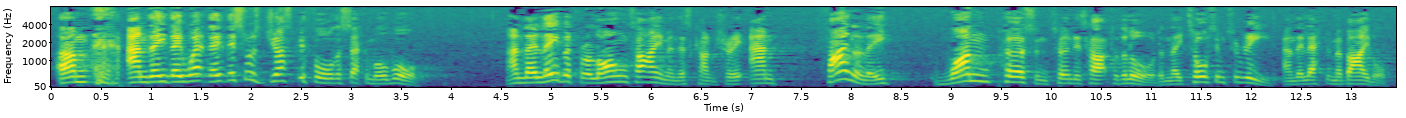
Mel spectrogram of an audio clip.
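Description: A middle-aged man preaching a sermon in a church, earnest and emphatic, swinging between loud and hushed. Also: a little high, lively intonation, moderate pace, slightly rough. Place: church hall. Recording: long hall reverb.

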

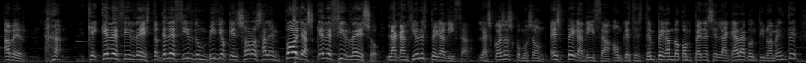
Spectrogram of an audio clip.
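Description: High-pitched young Spanish man, animated. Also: a little fast, faint music behind. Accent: Spanish (Spain). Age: 20s. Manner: animated, jokey, repeats words for effect. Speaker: YouTuber host. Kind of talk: casual reaction video commentary. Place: small bedroom, indoors. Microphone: desk condenser microphone, close.

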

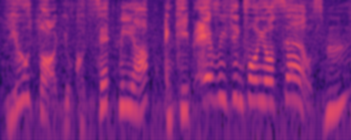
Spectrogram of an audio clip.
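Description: A man's voice: extremely high pitch, very animated, background noise. An actor playing a menacing, flamboyant male pirate in a video game, theatrical and mocking. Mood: mocking, suspicious. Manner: theatrical, taunting, drawn-out. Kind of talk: video game villain acting. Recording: game music behind.

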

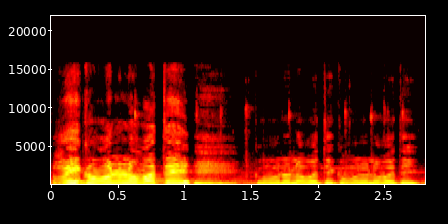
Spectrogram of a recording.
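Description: A young man chatting casually with friends while playing a video game, excitable and playfully teasing. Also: very high-pitched, fast, faint music behind. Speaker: gaming video host, player. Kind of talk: casual gameplay chat with friends.

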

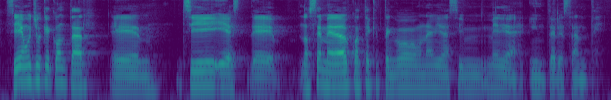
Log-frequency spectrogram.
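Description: A man in his thirties from Texas, a guest on a casual podcast, relaxed and hesitant, speaking into a studio mic. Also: medium pitch, measured pace, clean tone. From El Paso, Texas. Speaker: guest, actor and singer. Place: small decorated studio room. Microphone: studio mic on boom arm, headphones.

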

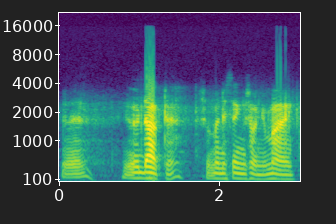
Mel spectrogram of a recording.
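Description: Sharp-voiced, wary radio janitor. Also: male voice, medium pitch, normal speed, vocal fry, low-quality recording. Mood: wary, laconic. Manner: laconic, matter-of-fact. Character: plain-spoken, wary male college janitor. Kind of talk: 1950s radio acting. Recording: 1950s radio drama recording.

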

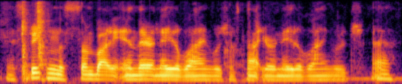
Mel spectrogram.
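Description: A man's voice: lowish voice, steady tone, brisk, a little hiss or hum, poor audio. A young man streaming a video game, chatting casually, rambling and laughing at himself often. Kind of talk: casual gaming chat. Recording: music playing behind.

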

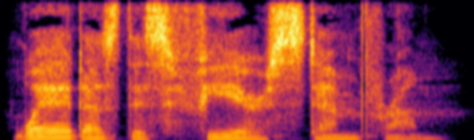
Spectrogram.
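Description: A woman with a low, husky voice leads a guided meditation, often sinking toward a whisper. Her words come softly and gently, with long pauses and plenty of gravelly fry. The sound is close and very dry. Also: flat delivery, dry recording. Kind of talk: guided meditation, soft and soothing delivery.

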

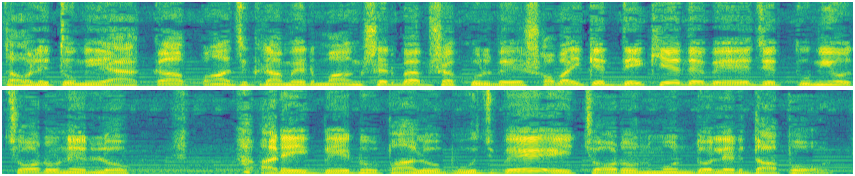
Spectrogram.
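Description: A man's voice: mid-range voice, fairly quick, music in the background, lightly acted. Man acting a domineering cartoon village boss. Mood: patronising. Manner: patronising, self-important.

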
